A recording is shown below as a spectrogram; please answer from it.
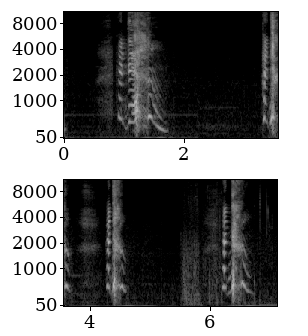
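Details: Streamer's failed sneeze attempt and then a real sneeze: a drawn-in breath and a stalled first attempt, then several sharp explosive sneezes with high voiced squeaks.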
